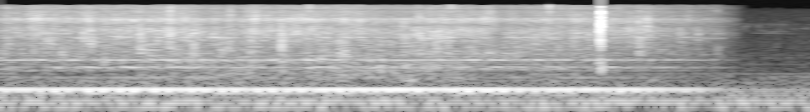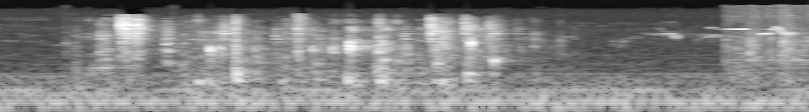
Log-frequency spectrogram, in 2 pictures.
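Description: Small electric motor of a miniature DIY concrete mixer running with a steady hum as the drum turns, cutting off a little before halfway. Then a quieter run of small scrapes and clicks as the tipped drum empties wet mortar into a toy metal wheelbarrow.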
